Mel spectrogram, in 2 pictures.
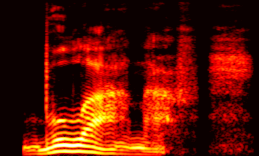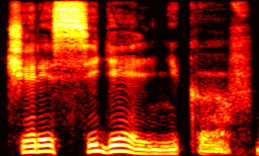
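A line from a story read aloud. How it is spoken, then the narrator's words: Muttering. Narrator (Russian): бормотал он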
